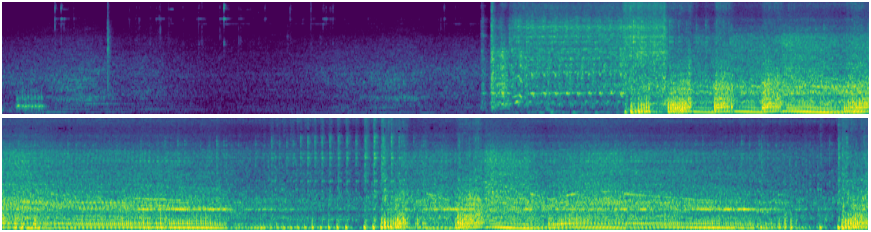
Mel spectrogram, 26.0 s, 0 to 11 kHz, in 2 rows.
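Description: Toyota Sports 800's air-cooled flat-twin engine, quiet apart from a few light ticks, then cranked and started about seven seconds in. It catches after about two seconds and runs at idle, rising and falling now and then. The owner says the idle has become steady.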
